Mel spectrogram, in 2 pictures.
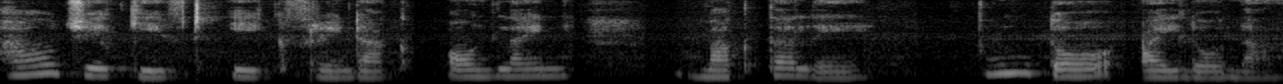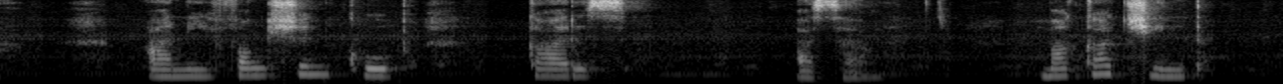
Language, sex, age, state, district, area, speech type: Goan Konkani, female, 30-45, Goa, Salcete, rural, spontaneous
